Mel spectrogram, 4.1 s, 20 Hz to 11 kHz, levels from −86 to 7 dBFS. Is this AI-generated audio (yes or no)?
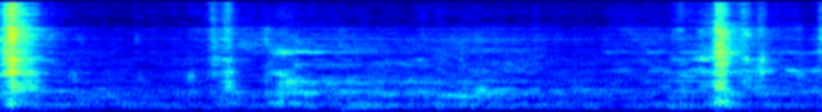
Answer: yes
